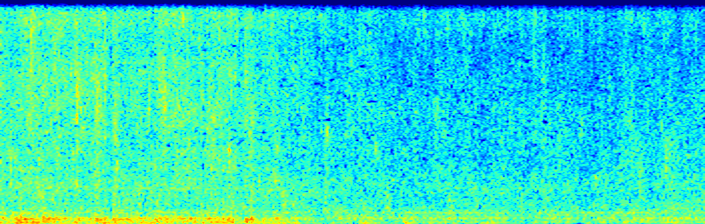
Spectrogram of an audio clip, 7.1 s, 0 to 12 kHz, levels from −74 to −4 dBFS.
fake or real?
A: real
